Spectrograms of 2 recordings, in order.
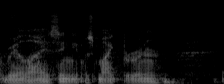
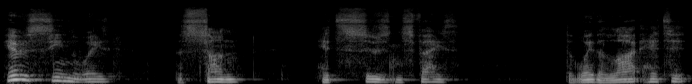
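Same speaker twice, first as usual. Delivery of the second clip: higher, halting put-on voice; acted movie character; 7 semitones higher, 5 dB louder than usual. Film character musing about Susan's face, higher acted voice. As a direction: muse it higher, in separated phrases. Arthur impression, movie dialogue.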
